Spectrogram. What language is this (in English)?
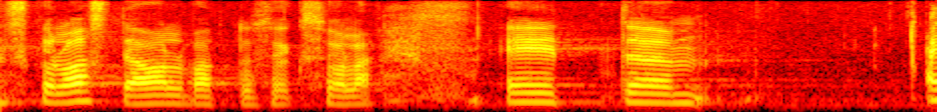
Estonian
